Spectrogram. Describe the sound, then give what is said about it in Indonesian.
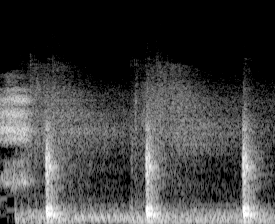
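Three evenly spaced knocks imitating someone knocking on a bedroom door, each a sharp wooden thud about a second apart, fairly loud with nothing else around them. “Nah, si Mawar itu ngedengar kalau misalkan di balik si pintu yang ada di kamarnya dia itu ada yang ngetok.”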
